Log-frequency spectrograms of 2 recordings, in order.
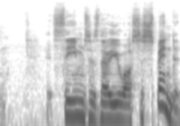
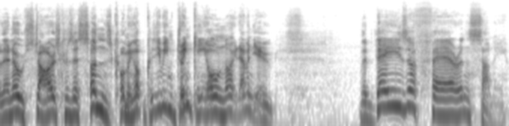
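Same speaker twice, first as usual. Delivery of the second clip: ordinary delivery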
